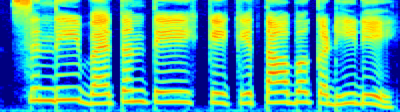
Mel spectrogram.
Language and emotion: Sindhi, neutral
